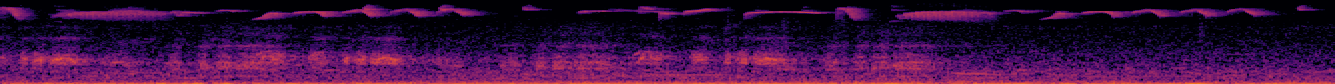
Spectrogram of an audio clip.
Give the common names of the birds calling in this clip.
Chestnut-capped Brushfinch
